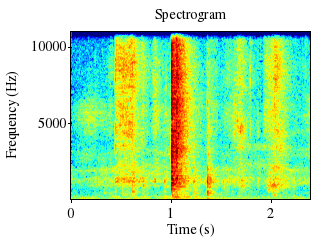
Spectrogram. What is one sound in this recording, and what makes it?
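A plastic box clicks shut.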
